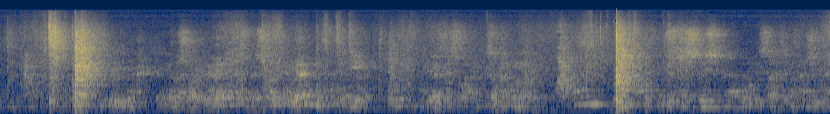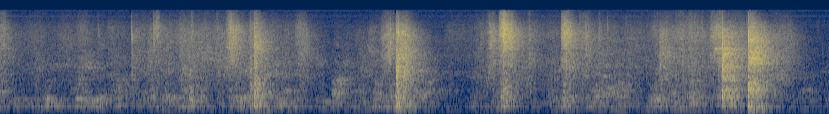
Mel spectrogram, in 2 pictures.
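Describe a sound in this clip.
A body thuds onto a mat in an echoing room.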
